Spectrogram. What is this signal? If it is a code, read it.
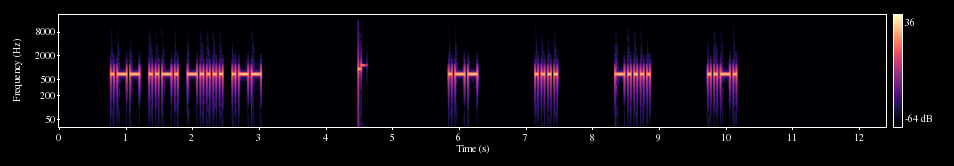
Morse code, heard as a keyed tone, about 25 wpm, spaced as for 13 wpm, 700 Hz. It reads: WF6W WH6F
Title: USA Call Signs - 4 Characters - 6x Character Spacing - 25wpm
